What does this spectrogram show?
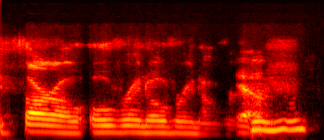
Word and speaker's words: Thoreau: early but you know my mom is 86 and even she says thorough now so you know if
